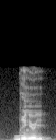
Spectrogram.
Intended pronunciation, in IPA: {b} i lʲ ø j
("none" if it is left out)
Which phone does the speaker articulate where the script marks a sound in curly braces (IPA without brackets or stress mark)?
b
